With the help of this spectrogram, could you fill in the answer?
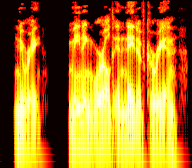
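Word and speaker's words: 누리: Nuri, Korean pronunciation, Nuri, meaning world in native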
